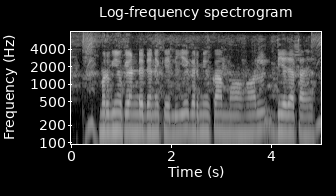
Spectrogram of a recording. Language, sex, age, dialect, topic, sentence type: Hindi, male, 18-24, Kanauji Braj Bhasha, agriculture, statement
